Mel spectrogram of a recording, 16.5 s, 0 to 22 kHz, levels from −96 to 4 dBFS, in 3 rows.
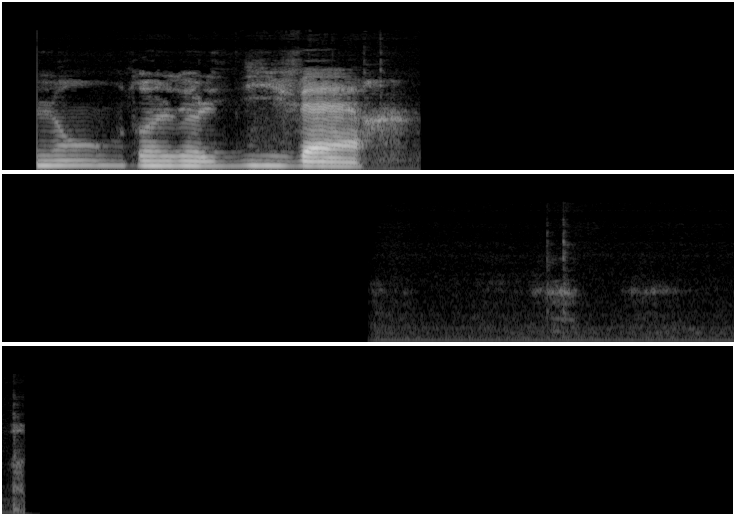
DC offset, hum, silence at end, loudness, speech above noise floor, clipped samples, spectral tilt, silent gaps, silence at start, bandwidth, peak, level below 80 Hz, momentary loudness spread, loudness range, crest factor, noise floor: under 0.1%; none; 5.35 s; -27 LUFS; 43 dB; under 0.1%; -9 dB/octave; 3.15-8.23 s; 0.25 s; 6.6 kHz; -8 dBFS; -64 dBFS; 18 LU; 10 LU; 26 dB; -69 dBFS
